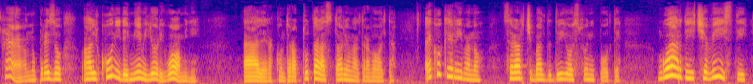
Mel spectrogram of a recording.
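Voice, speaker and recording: A woman's voice: medium pitch, big pitch swings, moderate pace, mellow, muffled recording, lightly acted. A woman voicing a hearty, frank old navy admiral who chats on cheerfully in a storybook reading. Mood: chatty. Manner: bluff, chatty and frank.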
